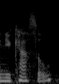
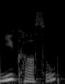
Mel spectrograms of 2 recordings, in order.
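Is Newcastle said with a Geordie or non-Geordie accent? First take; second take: Geordie; non-Geordie. First: It is said with a northeast Geordie accent. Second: It is said without a northeast Geordie accent. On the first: "northeast Geordie twang sometimes with some words, especially when I say Newcastle" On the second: "rather than"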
